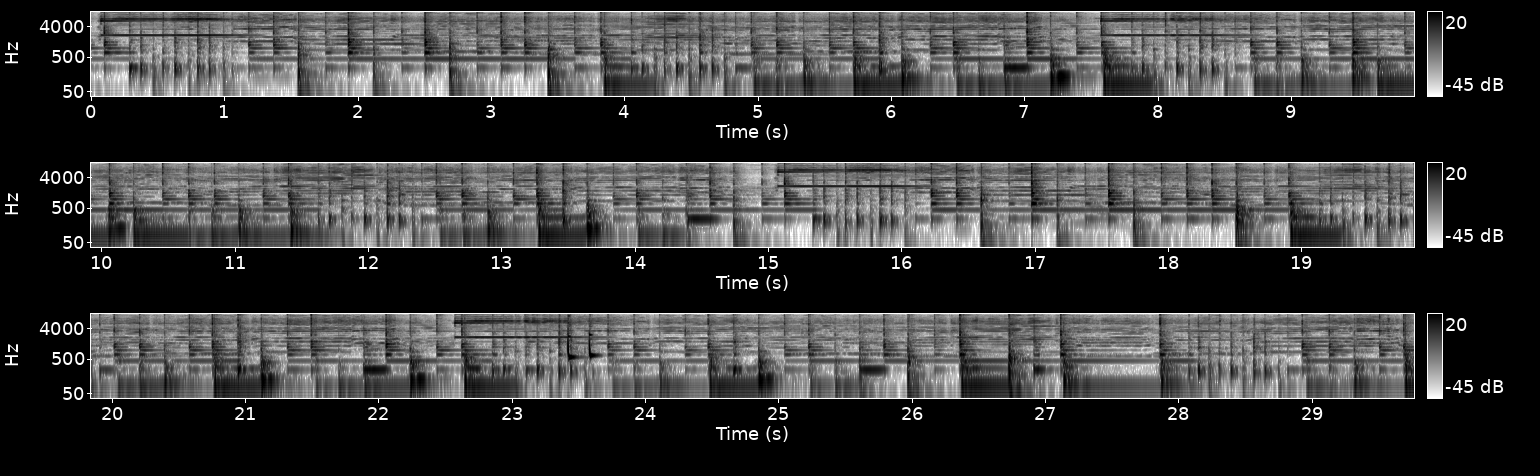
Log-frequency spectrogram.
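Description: Tabla played in jhaptaal, the ten-beat cycle, over a lehra: a short melodic loop of held notes repeats about every seven seconds. Over it run quick strokes on the tabla, the deep bayan and the ringing dayan.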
